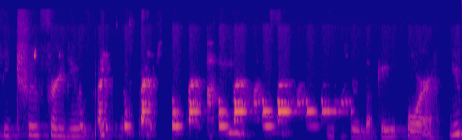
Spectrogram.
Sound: audio interference

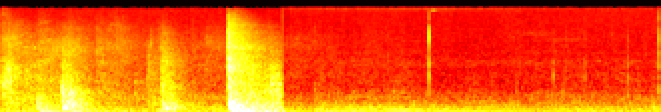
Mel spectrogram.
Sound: door closes

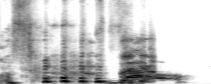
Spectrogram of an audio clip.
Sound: laughing

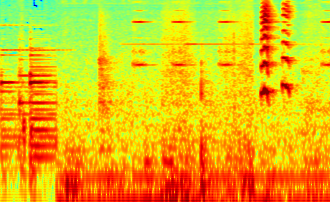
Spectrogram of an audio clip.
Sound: beep Beep

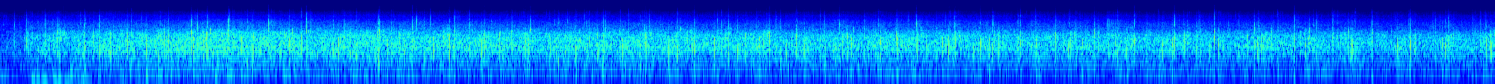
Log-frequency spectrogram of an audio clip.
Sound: applause

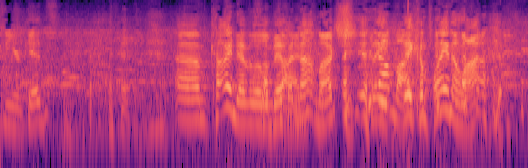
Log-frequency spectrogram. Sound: laughs

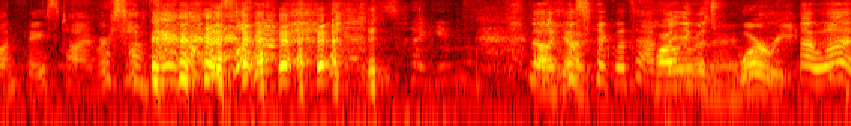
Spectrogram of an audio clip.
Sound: all laughing

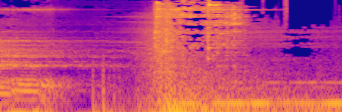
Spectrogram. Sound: glass shatters

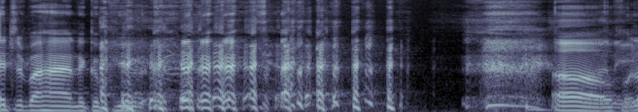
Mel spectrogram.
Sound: all laughing

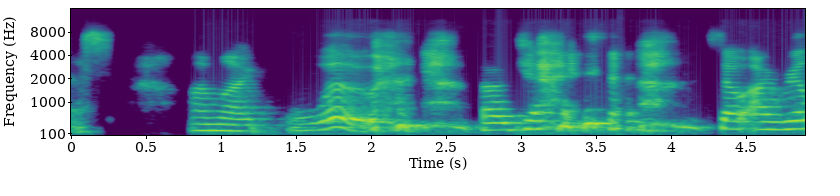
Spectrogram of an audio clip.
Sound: chuckles

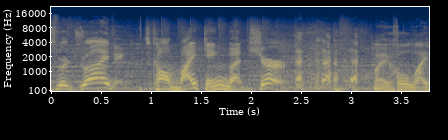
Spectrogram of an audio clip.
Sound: both laugh

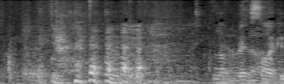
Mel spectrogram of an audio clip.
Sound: laughs

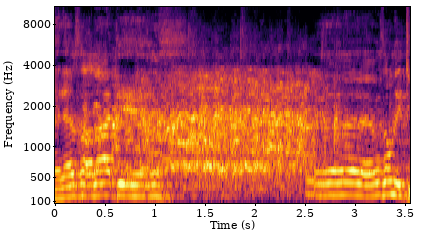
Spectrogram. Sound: audience laughing

